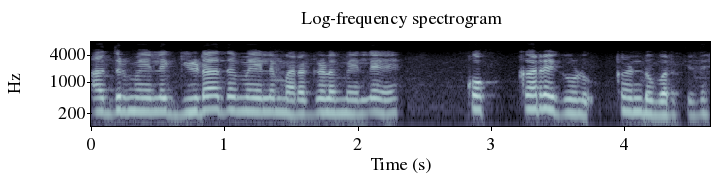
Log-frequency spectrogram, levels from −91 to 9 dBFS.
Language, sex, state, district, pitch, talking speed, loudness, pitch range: Kannada, male, Karnataka, Mysore, 225 Hz, 90 wpm, -18 LUFS, 205-240 Hz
